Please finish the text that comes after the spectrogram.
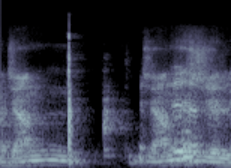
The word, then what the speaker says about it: Janželj: How do you pronounce those two names? Janželj.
